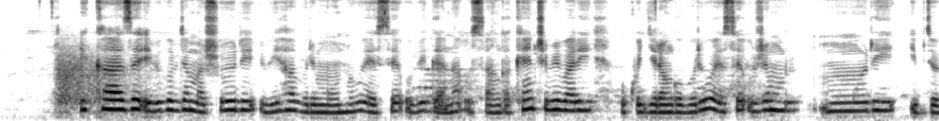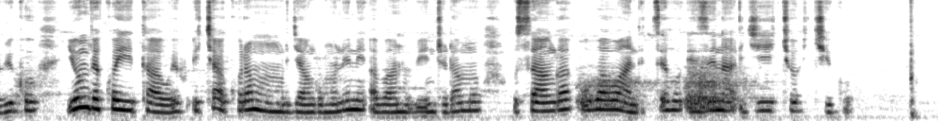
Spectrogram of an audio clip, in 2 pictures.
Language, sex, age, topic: Kinyarwanda, female, 25-35, education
